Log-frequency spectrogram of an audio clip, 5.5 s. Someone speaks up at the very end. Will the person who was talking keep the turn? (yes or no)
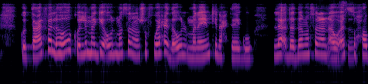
yes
